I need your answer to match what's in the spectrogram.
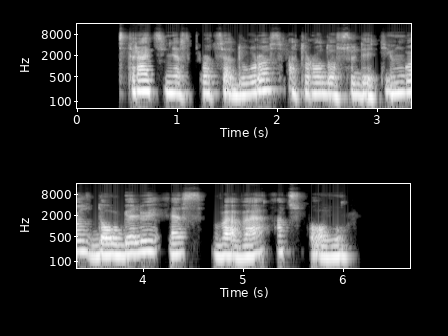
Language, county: Lithuanian, Šiauliai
